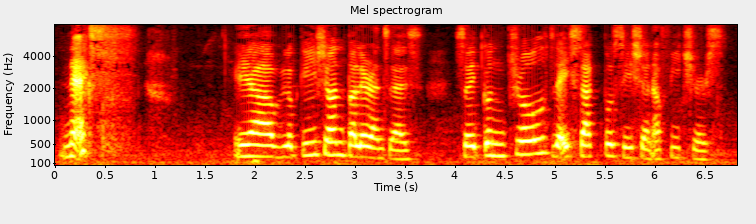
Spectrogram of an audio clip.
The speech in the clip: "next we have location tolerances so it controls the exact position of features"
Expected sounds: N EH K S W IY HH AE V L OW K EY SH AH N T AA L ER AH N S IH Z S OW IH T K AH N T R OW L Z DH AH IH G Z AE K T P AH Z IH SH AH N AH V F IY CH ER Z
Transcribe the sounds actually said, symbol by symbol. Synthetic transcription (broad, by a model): N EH K S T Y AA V L OW K EY SH AH N T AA L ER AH N S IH S OW IH T K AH N T R OW L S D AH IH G S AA K T P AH S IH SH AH N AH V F IY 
